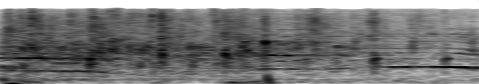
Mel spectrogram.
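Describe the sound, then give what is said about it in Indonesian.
An audience applauds at an Indonesian concert with steady, dense clapping throughout, while a man speaks over it and faint instrumental tones sustain in the background. “Mari tepuk tangan ya penonton.”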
